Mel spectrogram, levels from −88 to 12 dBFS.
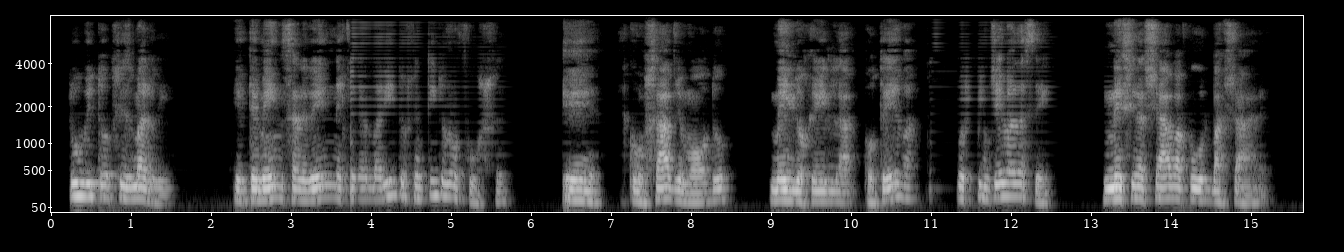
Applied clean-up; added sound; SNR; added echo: neural mask model DeepFilterNet 3.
